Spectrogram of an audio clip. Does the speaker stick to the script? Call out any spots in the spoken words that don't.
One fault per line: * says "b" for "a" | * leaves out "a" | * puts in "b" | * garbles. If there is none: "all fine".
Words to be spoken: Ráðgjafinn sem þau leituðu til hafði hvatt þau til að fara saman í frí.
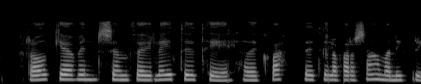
all fine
